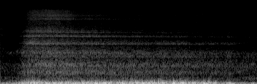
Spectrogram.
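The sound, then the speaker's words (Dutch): Calm, slow breathing during a guided relaxation exercise: a long, steady rush of breath lasting about two seconds, soft and airy over a low rumble, with no talking. “Adem rustig in. En adem rustig uit.”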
